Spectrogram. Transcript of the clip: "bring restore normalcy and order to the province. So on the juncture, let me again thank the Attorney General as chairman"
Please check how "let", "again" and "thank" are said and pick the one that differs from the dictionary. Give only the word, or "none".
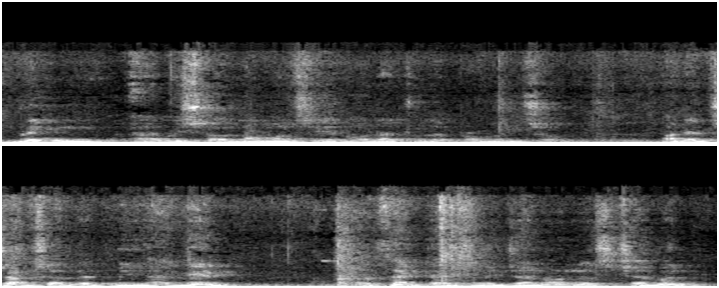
thank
